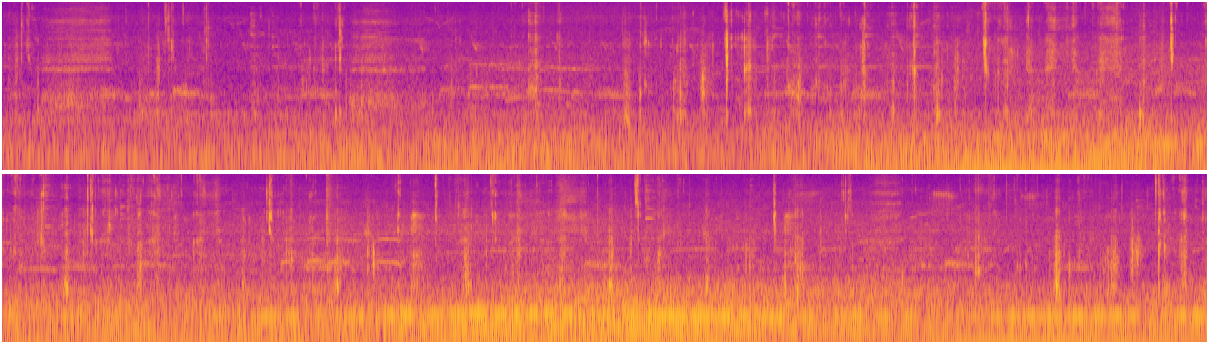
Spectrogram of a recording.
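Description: A man chewing and crunching food close to the microphone, with many sharp, irregular crunches and mouth sounds. From about eight seconds in, a low steady hum builds up underneath and slowly grows louder.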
